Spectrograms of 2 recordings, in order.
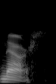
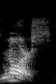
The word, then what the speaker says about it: Nourse: And tonight we have Nourse from Montana Western. Coach, how are you doing tonight? We're doing great. Perfect. And I did get that last name right, correct? It is Nourse. It's Norse. Nourse.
